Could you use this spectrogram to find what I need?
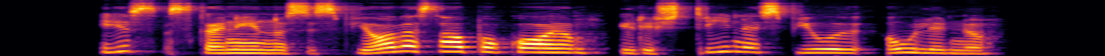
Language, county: Lithuanian, Šiauliai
